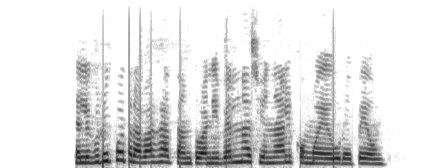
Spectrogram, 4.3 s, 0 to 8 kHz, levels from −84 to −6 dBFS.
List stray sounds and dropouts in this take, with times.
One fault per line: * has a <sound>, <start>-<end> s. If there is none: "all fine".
all fine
